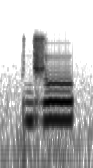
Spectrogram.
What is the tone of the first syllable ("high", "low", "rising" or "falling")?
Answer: high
